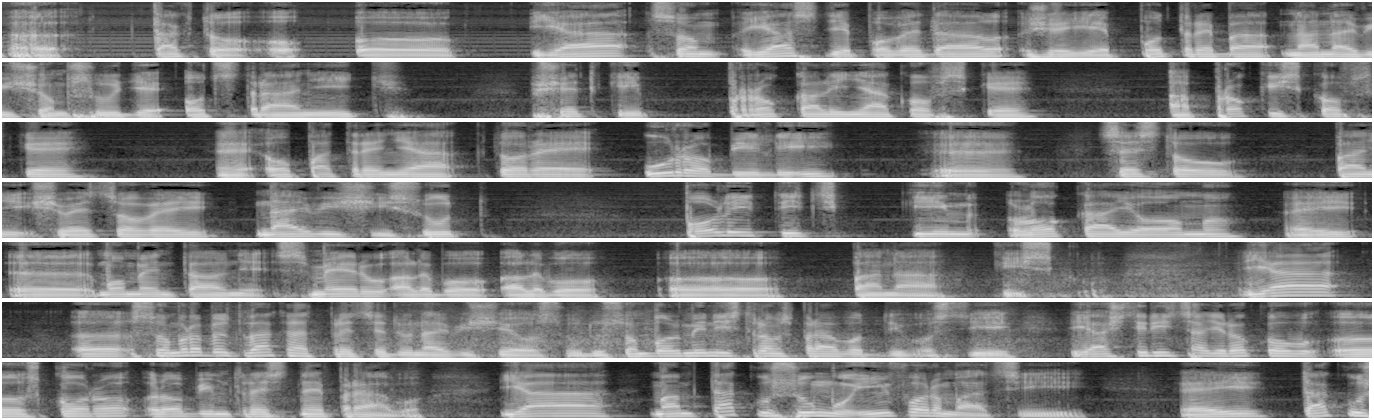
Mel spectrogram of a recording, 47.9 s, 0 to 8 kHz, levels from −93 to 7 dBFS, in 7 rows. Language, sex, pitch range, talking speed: Slovak, male, 100-125 Hz, 85 wpm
